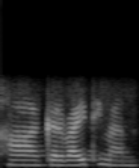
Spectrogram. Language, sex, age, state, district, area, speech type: Hindi, female, 18-30, Madhya Pradesh, Betul, urban, conversation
